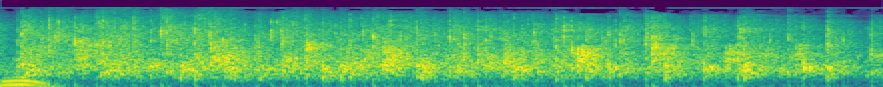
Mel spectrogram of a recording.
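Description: An audience breaks into loud, steady applause, dense overlapping claps sustained evenly for a few seconds, with a brief voice fading out at the very start.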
